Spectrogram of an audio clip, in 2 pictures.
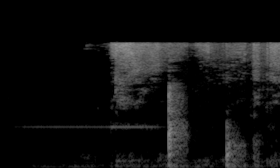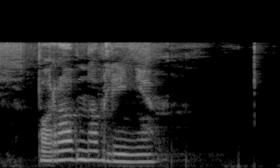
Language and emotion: Russian, neutral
